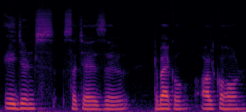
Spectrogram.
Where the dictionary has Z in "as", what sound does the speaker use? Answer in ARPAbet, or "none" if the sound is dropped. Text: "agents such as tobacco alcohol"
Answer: Z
